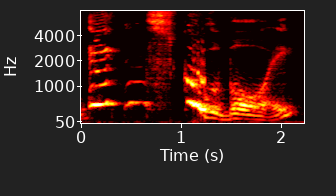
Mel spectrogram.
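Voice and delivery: slow, high, loud drawn-out cooing; sweet landlady. A narrator's reading. Landlady echoing Billy, slow high sugary drawl. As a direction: stretch it out with creepy sweetness.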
